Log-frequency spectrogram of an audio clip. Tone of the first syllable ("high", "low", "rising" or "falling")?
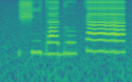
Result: high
